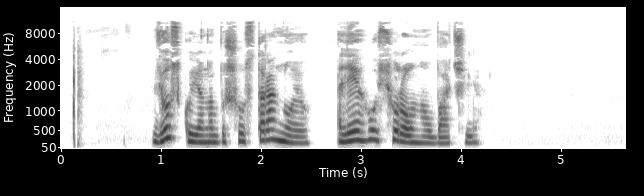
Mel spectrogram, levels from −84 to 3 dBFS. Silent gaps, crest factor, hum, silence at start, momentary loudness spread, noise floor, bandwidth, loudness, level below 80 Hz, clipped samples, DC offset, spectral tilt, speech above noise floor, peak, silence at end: none; 20 dB; none; 0.15 s; 13 LU; -76 dBFS; 11.5 kHz; -24 LUFS; -72 dBFS; under 0.1%; under 0.1%; -4 dB/octave; 53 dB; -6 dBFS; 1.45 s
